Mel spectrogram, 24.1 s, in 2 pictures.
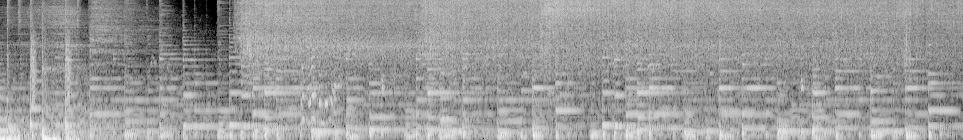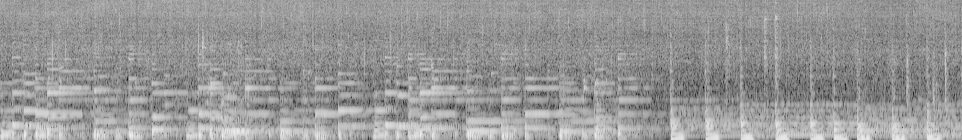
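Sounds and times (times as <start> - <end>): background music with steady beat: 0.0 - 2.2, 20.4 - 24.0
chicken sizzling in oil: 2.9 - 24.0.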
